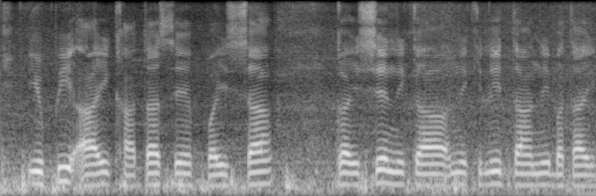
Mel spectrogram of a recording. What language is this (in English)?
Bhojpuri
